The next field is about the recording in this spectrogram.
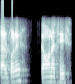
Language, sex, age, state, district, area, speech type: Bengali, male, 18-30, West Bengal, Kolkata, urban, conversation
